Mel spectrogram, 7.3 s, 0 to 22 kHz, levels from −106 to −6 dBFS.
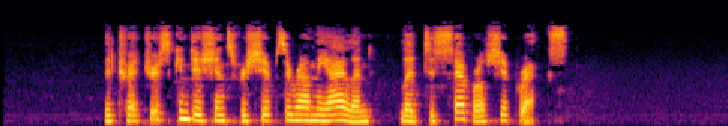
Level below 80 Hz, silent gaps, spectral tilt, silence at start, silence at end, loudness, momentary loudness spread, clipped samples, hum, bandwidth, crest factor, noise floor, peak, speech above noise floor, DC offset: -60 dBFS; none; -4 dB/octave; 1.05 s; 1.65 s; -16 LUFS; 9 LU; under 0.1%; none; 9.4 kHz; 16 dB; -75 dBFS; -2 dBFS; 59 dB; under 0.1%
